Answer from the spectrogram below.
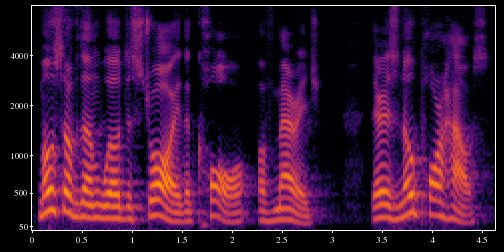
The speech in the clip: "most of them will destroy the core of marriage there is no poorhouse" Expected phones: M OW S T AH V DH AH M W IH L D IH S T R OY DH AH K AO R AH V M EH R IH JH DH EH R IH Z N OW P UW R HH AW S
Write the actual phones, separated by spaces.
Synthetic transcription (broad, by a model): M OW S T AH V DH AH M W IH L D IH S T R OY DH AH K AO L AH V M EH R IH JH DH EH R IH Z N OW P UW R HH AW S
